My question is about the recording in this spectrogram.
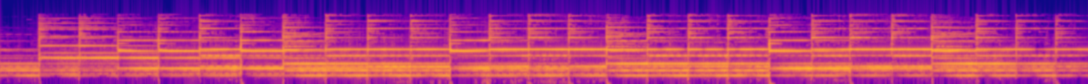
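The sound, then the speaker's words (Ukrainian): The bells of an old Cossack church of the Archangel Michael, about four centuries old, now in the folk architecture museum in Pyrohiv near Kyiv, peal on Palm Sunday in a lively, overlapping rhythm. Bright metallic strikes ring out one after another over a steady shimmering hum, loud, with no voices. “пропоную усім послухати дзвони старої козацької церкви архистратига Михаїла, що вже четверте століття, власне, нараховує.”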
